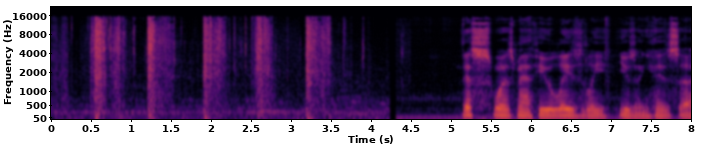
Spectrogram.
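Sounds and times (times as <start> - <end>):
wrapping paper crinkled in crunchy bursts: 0.0 - 4.0
speech: 5.2 - 7.9.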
